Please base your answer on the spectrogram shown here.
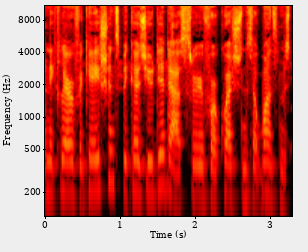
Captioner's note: speaking French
